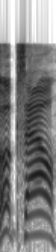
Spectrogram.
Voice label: "oops", US Sports

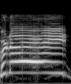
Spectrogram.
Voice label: "grenade", Drill Sergeant; Worms Armageddon

